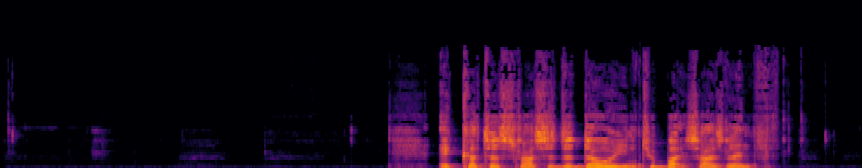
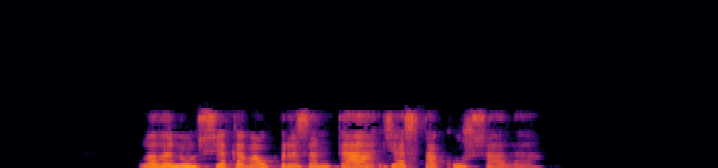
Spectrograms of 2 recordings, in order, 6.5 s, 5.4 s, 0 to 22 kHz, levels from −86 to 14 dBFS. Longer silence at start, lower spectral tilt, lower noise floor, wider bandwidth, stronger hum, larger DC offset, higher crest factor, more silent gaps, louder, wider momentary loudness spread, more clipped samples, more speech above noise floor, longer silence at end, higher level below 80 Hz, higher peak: first, 3 s vs 1.05 s; about the same, -4.5 dB/octave vs -4 dB/octave; second, -73 dBFS vs under -90 dBFS; first, 16 kHz vs 8.2 kHz; neither; neither; about the same, 20 dB vs 18 dB; neither; about the same, -16 LUFS vs -18 LUFS; first, 20 LU vs 13 LU; neither; second, 57 dB vs over 71 dB; second, 0.7 s vs 1.3 s; first, -42 dBFS vs -62 dBFS; about the same, 0 dBFS vs -2 dBFS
